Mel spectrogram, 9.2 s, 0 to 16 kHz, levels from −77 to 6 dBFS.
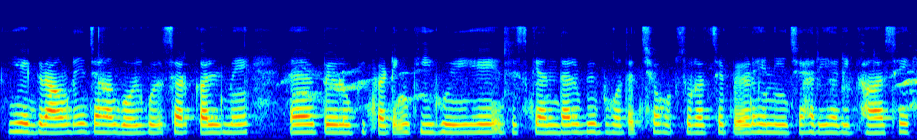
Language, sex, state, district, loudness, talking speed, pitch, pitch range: Hindi, female, Bihar, Gopalganj, -20 LUFS, 185 wpm, 205 Hz, 200-210 Hz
